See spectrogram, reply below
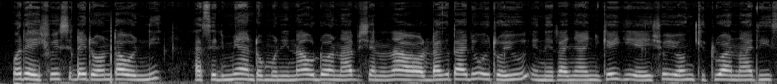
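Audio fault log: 1.11–1.13 s, loud pop: a single sharp pop lands abruptly on top of the speech, peaking roughly 10 dB above the surrounding level and lasting only about 20 ms, while the speech carries on underneath without a break. The shape is that of a brief voltage spike added into the signal path, likely from a connector being disturbed, a switch, a static discharge or a driver glitch, and then smoothed by the circuitry downstream into a short, hard transient.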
